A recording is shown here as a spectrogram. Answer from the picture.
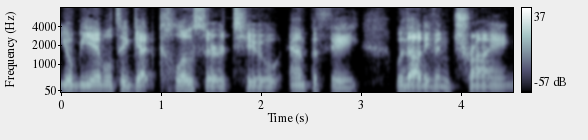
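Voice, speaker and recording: A man with an American accent and an unremarkable speaking voice, at a fairly slow pace with ordinary pitch variation, in a dry, close sound with no echo and a very clean recording with a silent background. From upstate New York. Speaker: video marketing expert. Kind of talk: interview.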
